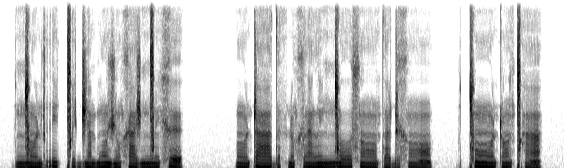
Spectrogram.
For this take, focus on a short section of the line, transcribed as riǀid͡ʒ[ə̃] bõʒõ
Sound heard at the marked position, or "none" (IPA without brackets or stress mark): ã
